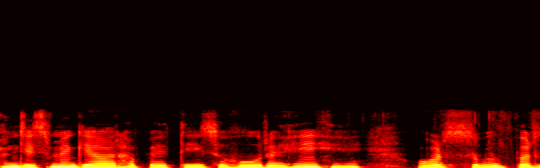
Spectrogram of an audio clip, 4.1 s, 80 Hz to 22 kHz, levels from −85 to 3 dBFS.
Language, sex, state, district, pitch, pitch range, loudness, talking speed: Hindi, female, Punjab, Pathankot, 235 Hz, 225-245 Hz, -14 LUFS, 150 wpm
